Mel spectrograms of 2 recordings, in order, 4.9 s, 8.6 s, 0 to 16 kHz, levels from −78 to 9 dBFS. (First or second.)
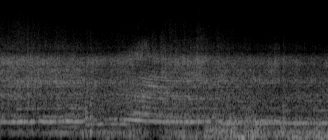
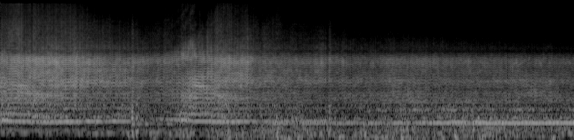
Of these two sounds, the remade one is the second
